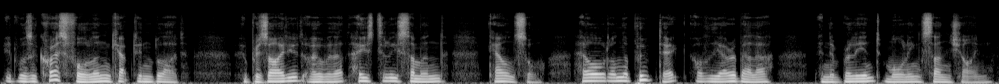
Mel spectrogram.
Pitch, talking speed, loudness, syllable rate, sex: 130 Hz, 155 wpm, -16 LUFS, 5.4 syllables/s, male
